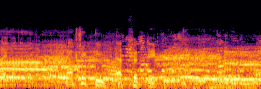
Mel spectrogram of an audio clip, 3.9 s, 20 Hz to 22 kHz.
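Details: Sahiwal bull calves for sale at the opening of Ambari cattle market, Dinajpur, Bangladesh, on 23 February: overlapping drawn-out moos from several animals over constant crowd chatter and bargaining voices.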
